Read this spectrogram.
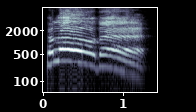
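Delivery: slow booming hello; landlord's hearty shout. Acted. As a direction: bellow a big welcome. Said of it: "a good pub landlord, um, doesn't sound like you do".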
